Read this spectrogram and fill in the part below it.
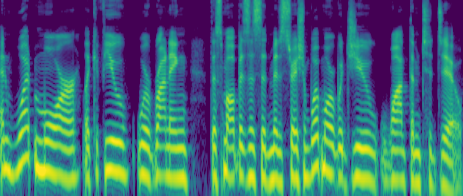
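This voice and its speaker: In an unremarkable speaking voice of fairly low pitch, a woman talks at a moderate pace with very even loudness on a very clean recording with a silent background. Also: ordinary pitch variation. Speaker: podcast host. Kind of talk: interview.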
